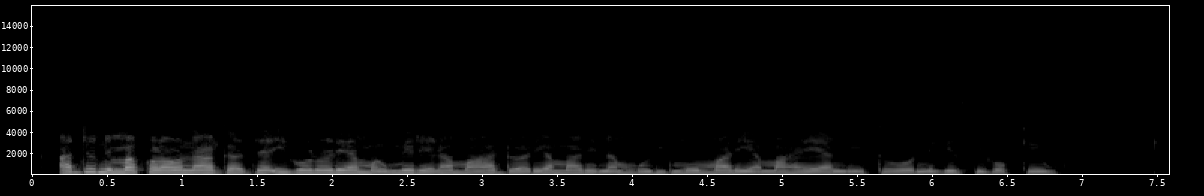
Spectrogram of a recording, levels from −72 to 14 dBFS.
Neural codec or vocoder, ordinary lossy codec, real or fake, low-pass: none; Opus, 16 kbps; real; 7.2 kHz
